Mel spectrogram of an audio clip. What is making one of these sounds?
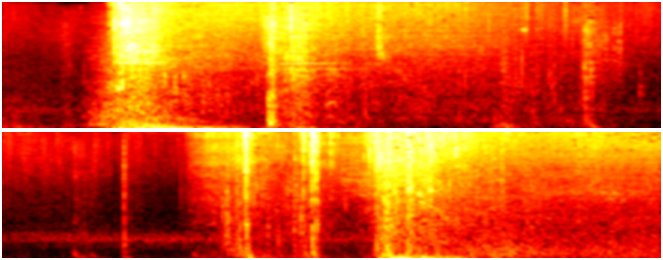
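Metal strikes rock with sharp, ringing clangs.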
